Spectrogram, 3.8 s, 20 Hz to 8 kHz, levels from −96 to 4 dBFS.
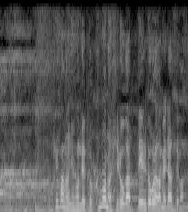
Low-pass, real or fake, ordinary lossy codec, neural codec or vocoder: none; fake; none; codec, 16 kHz, 2 kbps, FreqCodec, larger model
